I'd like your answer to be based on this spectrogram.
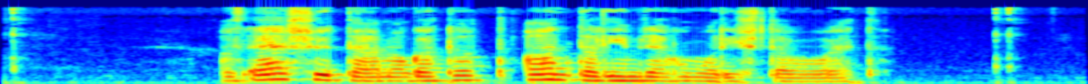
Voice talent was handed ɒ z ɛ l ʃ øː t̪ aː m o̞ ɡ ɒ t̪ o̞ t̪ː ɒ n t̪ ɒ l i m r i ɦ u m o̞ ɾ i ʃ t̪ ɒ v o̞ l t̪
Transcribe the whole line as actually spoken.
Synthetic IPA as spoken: ɒ z ɛ l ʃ øː t̪ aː m o̞ ɡ ɒ t̪ o̞ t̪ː ɒ n t̪ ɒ l i m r ɛ ɦ u m o̞ ɾ i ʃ t̪ ɒ v o̞ l t̪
